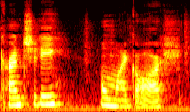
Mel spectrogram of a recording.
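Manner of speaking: ordinary delivery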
